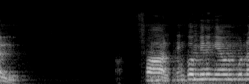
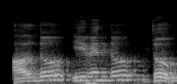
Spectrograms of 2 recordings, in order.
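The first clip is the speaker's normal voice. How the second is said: very slow and a little softer, each word stretched; slow dictation; 3 semitones lower, 3 dB quieter, much slower than usual. Shown as a demonstration. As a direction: spell out although, even though for the class. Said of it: "ఇవన్నీ ఏంటో చెప్తారా?". (చాలా నెమ్మదిగా, ప్రతి పదం సాగదీసి)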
